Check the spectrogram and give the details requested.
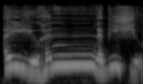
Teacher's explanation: نون کے اوپر شد ہے، وہاں پہ آپ نے ایک الف کی مقدار رکنا ہے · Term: نون مشدد کا غنہ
